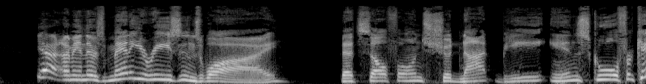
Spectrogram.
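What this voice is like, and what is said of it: Usual voice. Nothing is said of it.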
